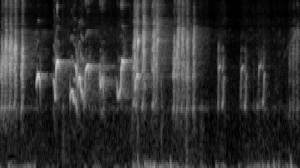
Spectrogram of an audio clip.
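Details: A wild bulbul sings back at a caged decoy bird with a big voice but stays away from the cage, giving quick, bubbly warbled phrases and chattering notes at a high, bright pitch, with soft low thumps in the background.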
